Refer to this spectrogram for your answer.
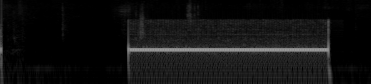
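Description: A single ringback tone from an outgoing phone call to a listener in Illinois: one steady, even electronic hum lasting about two seconds, clear and fairly loud, then silence. No one speaks.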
